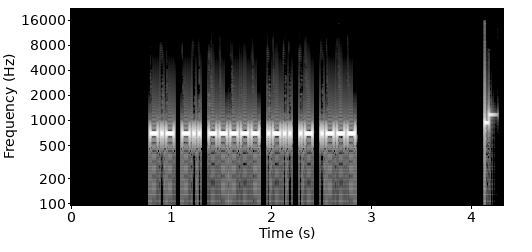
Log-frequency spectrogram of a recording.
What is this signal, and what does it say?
Morse code, heard as a keyed tone, about 45 wpm, 700 Hz. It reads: KD0LAJ
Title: USA Call Signs - 6 Characters - 6x Character Spacing - 45wpm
